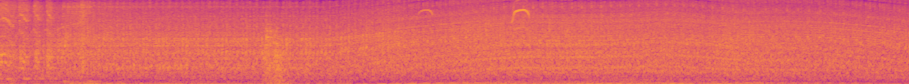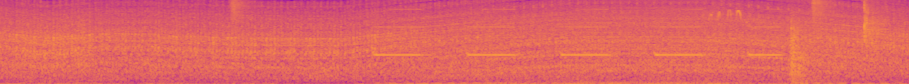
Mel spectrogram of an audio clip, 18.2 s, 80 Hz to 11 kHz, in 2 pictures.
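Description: Truck engine idling and reversing in Farming Simulator 22, a steady low rumble held throughout with repeated reversing beeps and a few short mechanical clicks, loud and close with no one talking.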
